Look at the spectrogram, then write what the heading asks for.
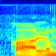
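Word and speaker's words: column: पर क्या है कि वर्ड के अंत में अगर एम के बाद एन हो तो एन का उच्चारण नहीं होगा यानी कि यहां पर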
